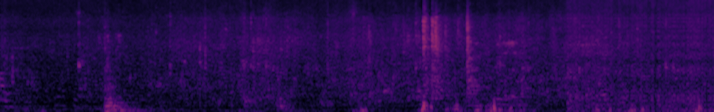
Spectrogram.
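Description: Knocks and thumps sound on a metal boat.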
